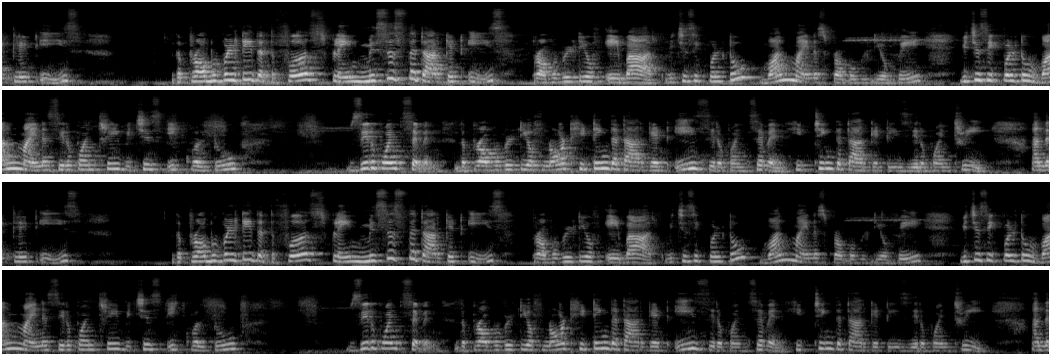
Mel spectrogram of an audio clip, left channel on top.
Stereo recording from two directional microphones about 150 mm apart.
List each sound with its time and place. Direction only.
0.1 s speech: 35° right (ahead or behind)
1.7 s speech: 45° right (ahead or behind)
13.9 s speech: 30° right (ahead or behind)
